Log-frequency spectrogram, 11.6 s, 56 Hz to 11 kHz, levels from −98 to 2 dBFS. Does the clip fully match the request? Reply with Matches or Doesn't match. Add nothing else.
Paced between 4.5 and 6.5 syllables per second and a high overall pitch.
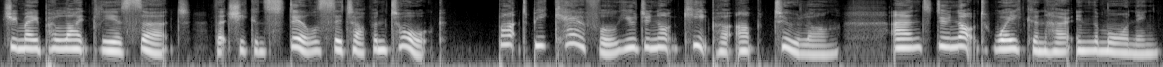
Doesn't match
